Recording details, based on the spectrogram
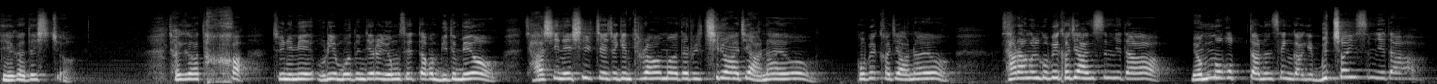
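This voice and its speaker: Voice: sits high, fairly even intonation, moderate pace, a little mellow. A preacher in full sermon mode, leaning hard on repetition and rhetorical questions. The delivery is emphatic and insistent. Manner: emphatic, rhetorical questions, repeats key words. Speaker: pastor.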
